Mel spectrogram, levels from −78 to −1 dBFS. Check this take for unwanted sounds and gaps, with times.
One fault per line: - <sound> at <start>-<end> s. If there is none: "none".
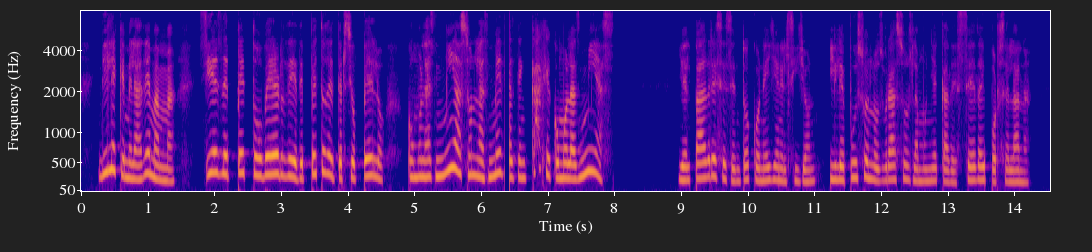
- dropout at 6.4-6.4 s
